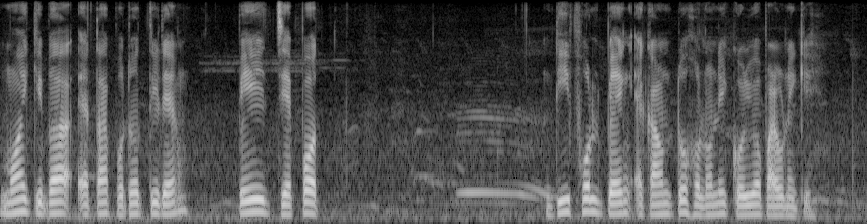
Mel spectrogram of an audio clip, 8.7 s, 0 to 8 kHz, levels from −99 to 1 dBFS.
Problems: constant background noise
